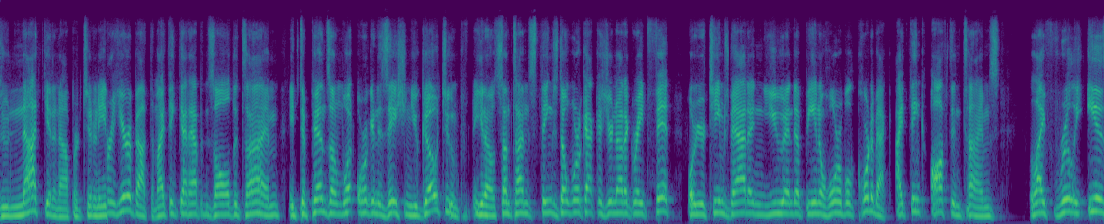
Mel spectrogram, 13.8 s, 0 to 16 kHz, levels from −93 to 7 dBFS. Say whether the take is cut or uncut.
cut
